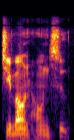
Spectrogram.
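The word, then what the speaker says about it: Djimon Hounsou: Played by Jimon Honsu.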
